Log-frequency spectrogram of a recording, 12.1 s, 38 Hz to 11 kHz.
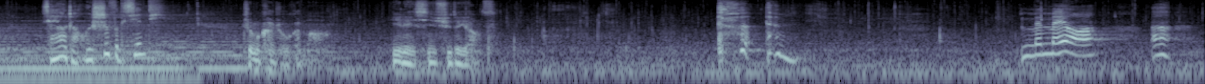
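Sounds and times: woman coughing: 7.2s - 8.0s.

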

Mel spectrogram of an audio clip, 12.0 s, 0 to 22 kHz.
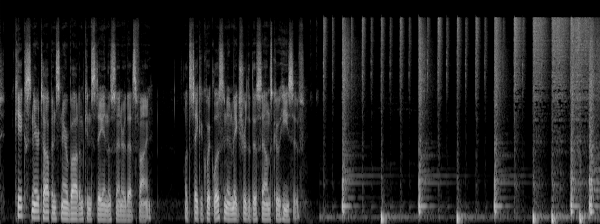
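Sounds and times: kick and snare drum beat: 6.4s - 12.0s.

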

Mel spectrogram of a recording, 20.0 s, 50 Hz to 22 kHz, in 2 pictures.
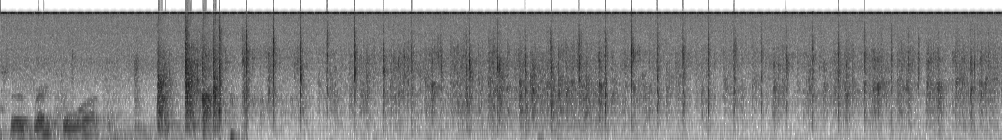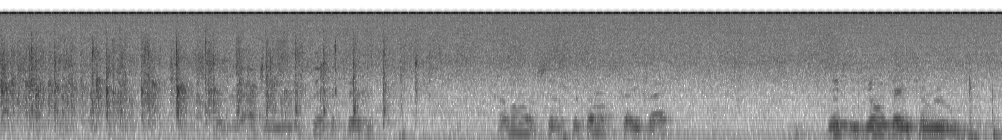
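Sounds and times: audience clapping: 1.3s - 14.4s.

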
